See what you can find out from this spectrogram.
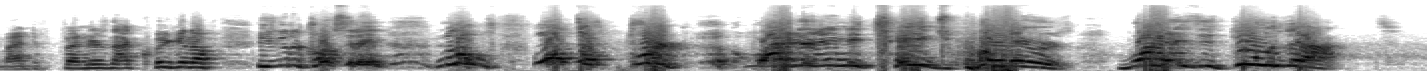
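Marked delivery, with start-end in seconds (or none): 1.3-7.0 high, loud, slow laughing outrage; real exasperated yelling, laughing; frustrated outburst. Real, not acted. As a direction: rage at the game controls. Controls fail during attack.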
